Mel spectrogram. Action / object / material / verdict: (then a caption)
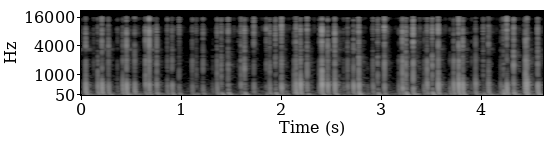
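tap / sticks of sidewalk chalk / chalk / none. Four unwrapped, solid, hand-sized crayon-shaped sidewalk chalk sticks in pink, green, orange and lilac are held together in one hand while long black nails tap and scratch their rough surfaces. A fast, steady run of short, dry clicks with a faint woody ring around 500 Hz and light scratchy texture fills the quiet clip, each tap dying away almost instantly.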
